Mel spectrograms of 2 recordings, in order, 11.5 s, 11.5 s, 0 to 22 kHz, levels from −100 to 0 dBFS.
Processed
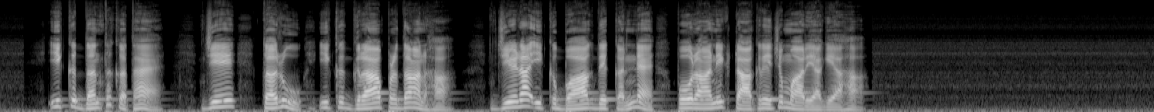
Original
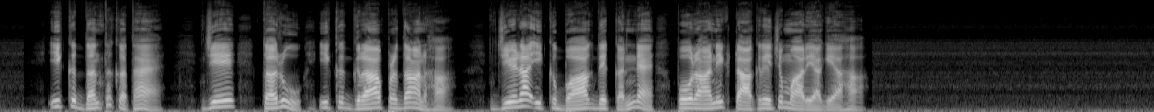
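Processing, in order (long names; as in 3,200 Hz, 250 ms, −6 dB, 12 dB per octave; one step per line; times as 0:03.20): notch filter 410 Hz, Q 12
hum removal 233.2 Hz, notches 3
level +3 dB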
